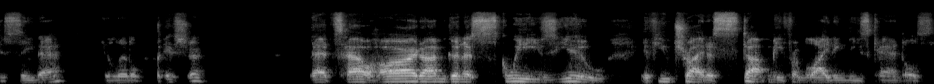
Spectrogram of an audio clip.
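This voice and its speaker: A man's raspy put-on character voice, fairly slow, with big swings in loudness. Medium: read story. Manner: cocky, teasing.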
